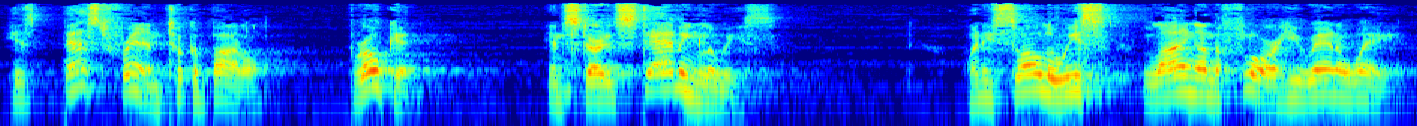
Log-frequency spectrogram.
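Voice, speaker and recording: A man's voice: on the high side, a little mellow, big-room sound. A man telling a sermon testimony with earnest, emotional storytelling. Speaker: testimony preacher.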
